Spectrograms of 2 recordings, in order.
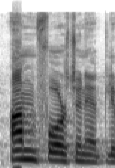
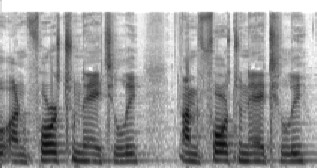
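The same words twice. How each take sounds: First: আনফরচুনেটলি run together, short "net"; normal pronunciation. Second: আনফরচুনেটলি slowly, with long "nayt"; smart pronunciation. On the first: Teacher showing what not to say, আনফরচুনেটলি with short "net". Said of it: "বলবো না". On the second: Teacher drilling the smart sound, আনফরচুনেটলি with long "nayt". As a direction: say আনফরচুনেটলি as "an-for-chu-NAYT-li", slow. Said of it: "কি বলবো?". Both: Shown as a demonstration.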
